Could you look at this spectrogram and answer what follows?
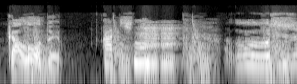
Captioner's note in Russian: пи-пи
